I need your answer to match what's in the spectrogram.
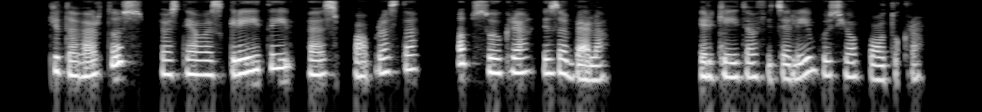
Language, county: Lithuanian, Kaunas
